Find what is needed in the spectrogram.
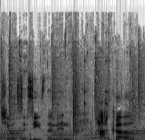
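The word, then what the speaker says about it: Jacó: also sees them in Hako, also like it's spelled like Jacko, and that they are in almond trees, which they are because they love eating almonds.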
